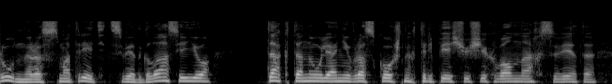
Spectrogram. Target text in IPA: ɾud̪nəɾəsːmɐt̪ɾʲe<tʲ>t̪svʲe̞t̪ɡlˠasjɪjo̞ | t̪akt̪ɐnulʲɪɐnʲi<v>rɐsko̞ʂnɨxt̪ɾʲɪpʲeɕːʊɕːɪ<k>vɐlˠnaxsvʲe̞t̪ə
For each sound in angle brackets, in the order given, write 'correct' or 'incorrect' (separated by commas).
correct, correct, incorrect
